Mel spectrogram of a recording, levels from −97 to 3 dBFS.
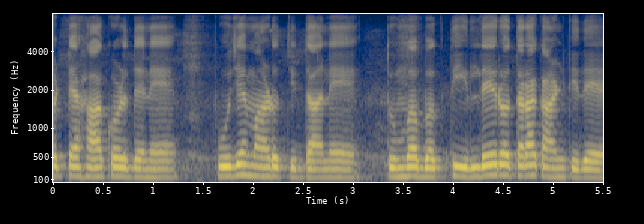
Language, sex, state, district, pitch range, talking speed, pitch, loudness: Kannada, male, Karnataka, Gulbarga, 145-165 Hz, 100 wpm, 160 Hz, -17 LUFS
